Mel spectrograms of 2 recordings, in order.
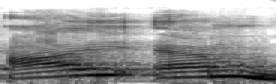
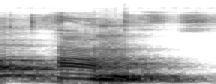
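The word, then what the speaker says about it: I'm: সবসময় এটাকে উচ্চারণ করবা কি বলতো? আম, ঠিক আছে। কি উচ্চারণ করবো? বাংলায় যদি আমি এটা লিখি না তাহলে আম, ঠিক আছে, মানে ম্যাঙ্গো।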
